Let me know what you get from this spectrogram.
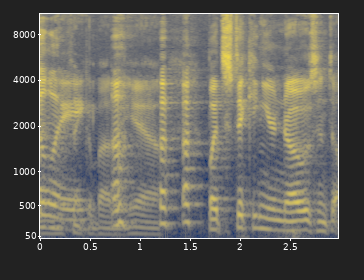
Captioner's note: laughing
